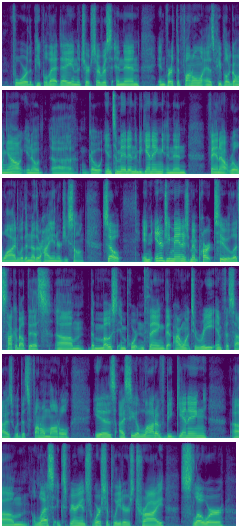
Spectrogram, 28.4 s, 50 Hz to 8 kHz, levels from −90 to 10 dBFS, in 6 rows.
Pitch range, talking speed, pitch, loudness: 115-145 Hz, 165 wpm, 130 Hz, -19 LUFS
